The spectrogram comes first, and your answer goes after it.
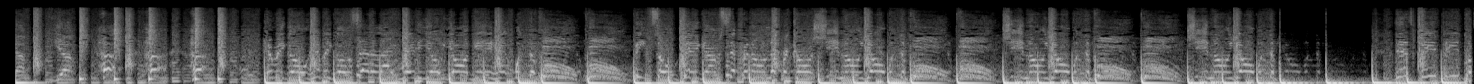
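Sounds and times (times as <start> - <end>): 
TikTok remix music: 0.0 - 14.7.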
